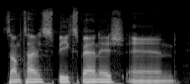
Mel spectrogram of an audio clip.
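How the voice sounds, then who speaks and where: Deep, smooth-voiced man hosting a podcast. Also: measured pace. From Mexico. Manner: relaxed, hesitant, many fillers and restarts. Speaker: podcast host. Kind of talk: casual chat.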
